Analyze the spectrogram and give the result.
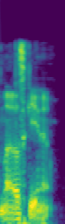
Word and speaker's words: maraschino: Ja, men då har vi väl en gång för alla rätt ut det, att det heter maraschino.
